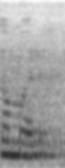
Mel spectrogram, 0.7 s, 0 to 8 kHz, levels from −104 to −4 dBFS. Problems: constant background noise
